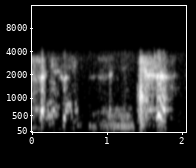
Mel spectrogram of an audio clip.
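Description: coughing

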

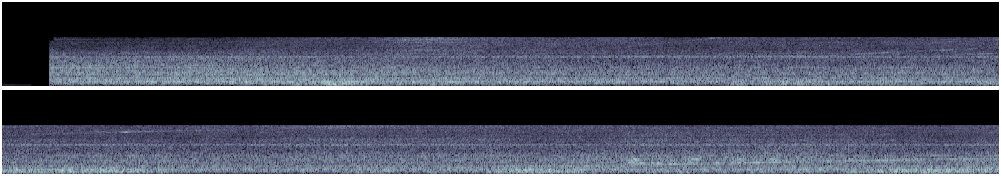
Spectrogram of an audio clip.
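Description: airliner engines starting up

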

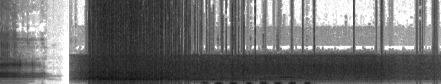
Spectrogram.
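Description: crowd cheering and applauding

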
